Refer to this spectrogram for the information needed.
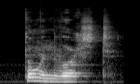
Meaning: blood tongue
- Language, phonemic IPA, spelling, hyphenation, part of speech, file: Dutch, /ˈtɔ.ŋə(n)ˌʋɔrst/, tongenworst, ton‧gen‧worst, noun, Nl-tongenworst.ogg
